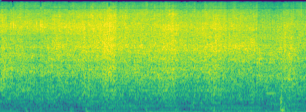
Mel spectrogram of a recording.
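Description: Ground beef frying in a pan for breakfast burritos, giving a loud, steady sizzle and crackle close up, with occasional faint stirring scrapes beneath it and no talking.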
